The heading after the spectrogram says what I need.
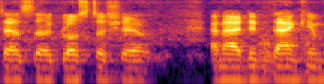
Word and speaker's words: Gloucestershire: He did mention all that, but first he did tell me that it is pronounced as Gloucestershire, and I did thank him for that as well.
